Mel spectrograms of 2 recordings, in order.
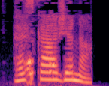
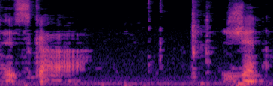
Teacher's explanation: the feminine agreement suffix on the adjective is long, while the noun itself ends in a short a vowel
